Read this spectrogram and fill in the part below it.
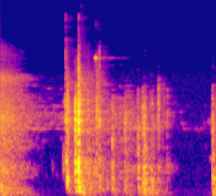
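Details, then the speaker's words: Jeep door after repair, reassembled. It felt like it closed oddly until the forgotten push pins were pushed in. Door opens with a soft thunk and a brief detent click, no creak or pop; normal door check operation. "I was trying to figure out why the door felt like it was closing funny. Turns out I forgot to push the push pins in. So, nice and quiet now."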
